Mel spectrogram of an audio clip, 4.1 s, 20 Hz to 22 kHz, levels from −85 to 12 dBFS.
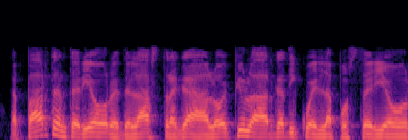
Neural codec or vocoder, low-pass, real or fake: vocoder, 44.1 kHz, 128 mel bands every 512 samples, BigVGAN v2; 5.4 kHz; fake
